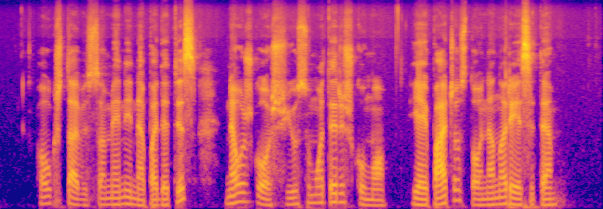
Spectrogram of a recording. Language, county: Lithuanian, Kaunas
